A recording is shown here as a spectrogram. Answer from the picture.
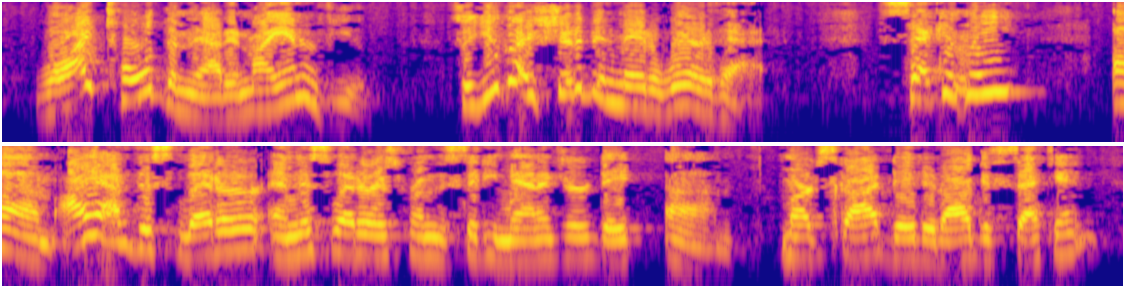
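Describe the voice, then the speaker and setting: The voice moves at a fairly quick pace, its pitch swinging very widely while loudness stays very even. Noticeable background noise runs underneath. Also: woman, medium pitch for a woman. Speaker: public commenter at city council meeting. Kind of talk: public comment. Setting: city council chamber. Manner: animated.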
